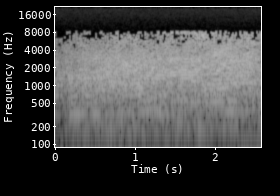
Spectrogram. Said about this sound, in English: It's incredibly boring just watching the cars go around and around the track, and I can hardly breathe because of all the smoke and fumes.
